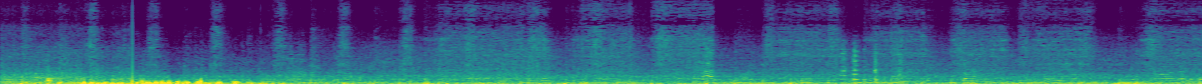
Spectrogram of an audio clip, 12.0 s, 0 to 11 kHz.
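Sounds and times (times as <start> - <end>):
forklift engine humming: 0.0 - 11.5.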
